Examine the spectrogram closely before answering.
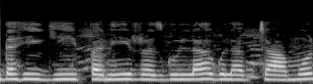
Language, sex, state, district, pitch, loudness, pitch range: Hindi, female, Haryana, Rohtak, 235 Hz, -14 LUFS, 225-240 Hz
